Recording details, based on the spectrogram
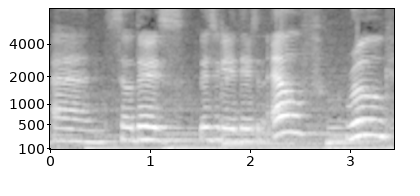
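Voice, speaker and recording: A woman with a fairly high voice talks slowly through a casual fan review. She is unscripted and halting, working out her thoughts aloud and often chuckling, with some music behind her. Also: animated. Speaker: reviewer presenting a ranked list.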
